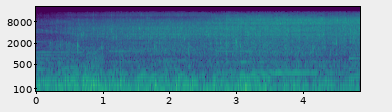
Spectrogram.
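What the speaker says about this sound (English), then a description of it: "Fry this up until she's nice and golden brown." Gator fillets frying in oil in a pan at an outdoor camp, a steady, loud hiss and crackle that runs unbroken throughout.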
